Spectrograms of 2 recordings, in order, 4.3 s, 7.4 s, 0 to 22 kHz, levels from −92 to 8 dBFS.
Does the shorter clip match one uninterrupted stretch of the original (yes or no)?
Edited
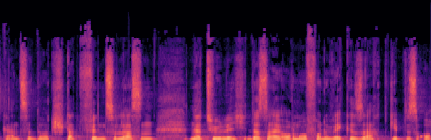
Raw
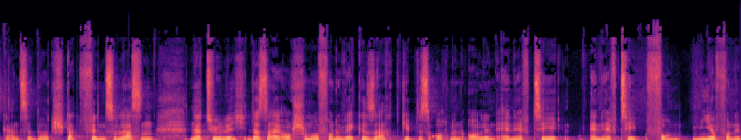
no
